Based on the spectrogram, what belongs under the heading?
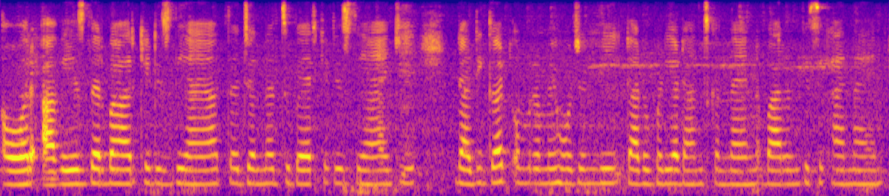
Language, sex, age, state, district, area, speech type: Sindhi, female, 18-30, Uttar Pradesh, Lucknow, rural, spontaneous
